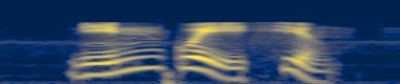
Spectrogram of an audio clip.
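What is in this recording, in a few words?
ninguixing, Chinese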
